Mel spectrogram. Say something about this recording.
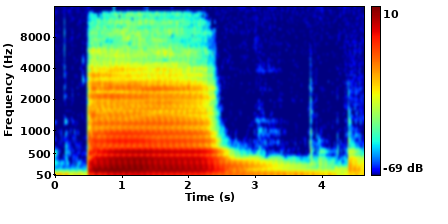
Part of the Good-sounds dataset of monophonic instrumental sounds.
instrument::cello
note::D#
octave::2
midi note::27
good-sounds-id::4268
